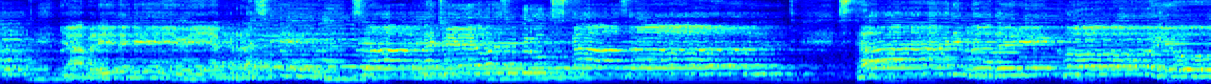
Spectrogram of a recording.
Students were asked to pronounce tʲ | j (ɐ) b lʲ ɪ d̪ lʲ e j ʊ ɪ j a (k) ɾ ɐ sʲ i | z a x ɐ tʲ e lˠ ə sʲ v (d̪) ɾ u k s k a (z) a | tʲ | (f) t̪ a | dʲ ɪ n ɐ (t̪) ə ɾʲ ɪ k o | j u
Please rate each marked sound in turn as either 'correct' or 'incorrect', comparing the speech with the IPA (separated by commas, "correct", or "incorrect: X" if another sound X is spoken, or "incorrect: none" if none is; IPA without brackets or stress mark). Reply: incorrect: a, correct, correct, correct, incorrect: s, incorrect: d̪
